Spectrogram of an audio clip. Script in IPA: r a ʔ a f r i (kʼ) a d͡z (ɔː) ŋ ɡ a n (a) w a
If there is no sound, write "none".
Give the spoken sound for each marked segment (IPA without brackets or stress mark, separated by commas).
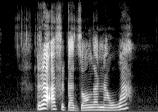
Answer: kʼ, ɔ, a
